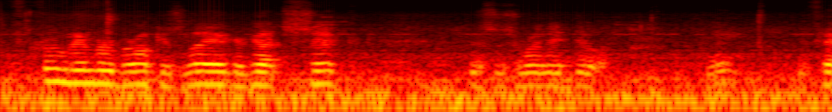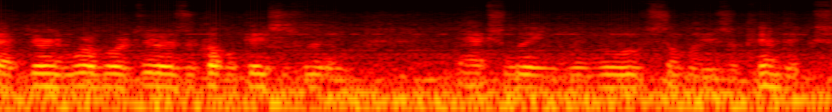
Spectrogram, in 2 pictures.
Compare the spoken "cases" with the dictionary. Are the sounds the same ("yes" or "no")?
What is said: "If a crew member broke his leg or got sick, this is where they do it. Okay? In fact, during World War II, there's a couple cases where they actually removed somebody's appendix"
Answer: yes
